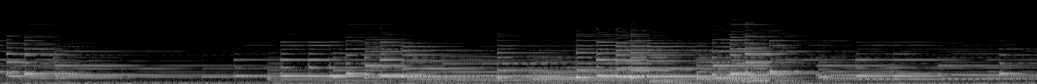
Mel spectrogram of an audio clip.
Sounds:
Piano, Harpsichord

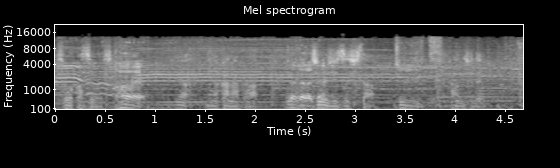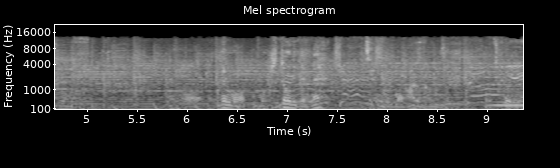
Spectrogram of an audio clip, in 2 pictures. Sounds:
Speech, Music

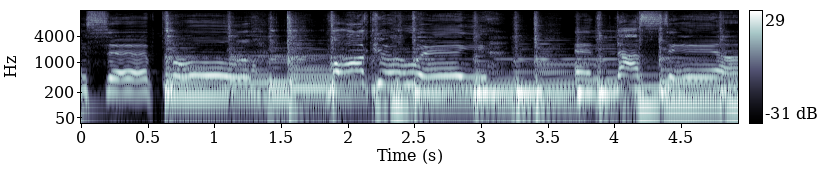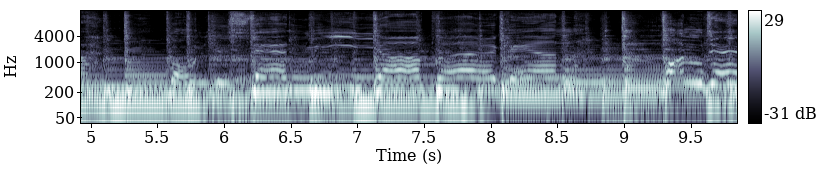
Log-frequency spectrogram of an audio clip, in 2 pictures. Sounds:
Music

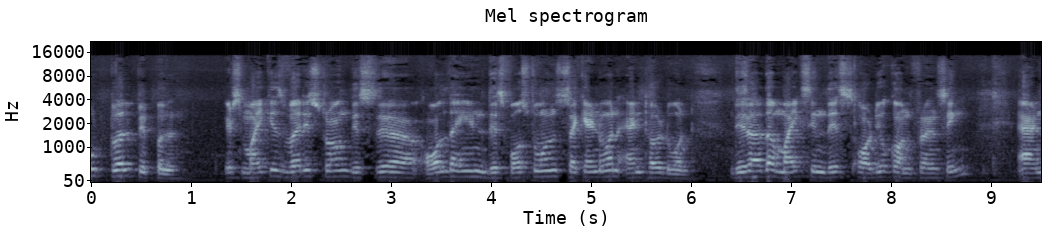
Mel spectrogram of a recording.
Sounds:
Speech

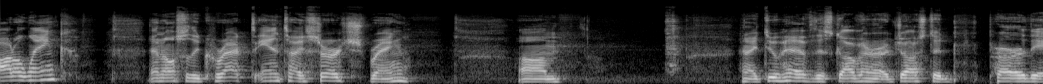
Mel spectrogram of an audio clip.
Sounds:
Speech

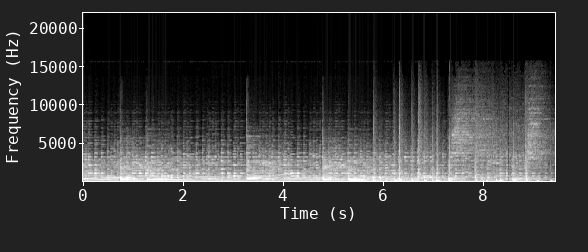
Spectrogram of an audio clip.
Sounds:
Music

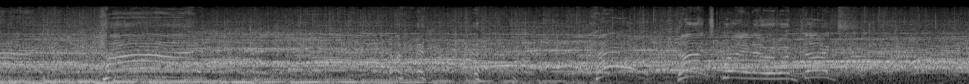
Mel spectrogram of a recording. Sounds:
Music, Speech

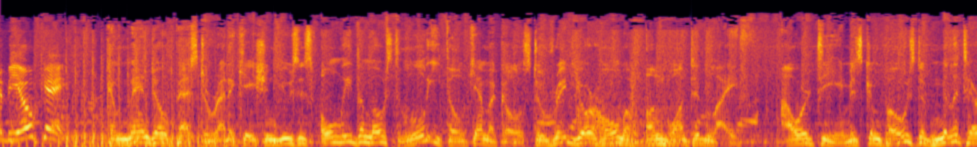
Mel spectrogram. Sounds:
Speech

